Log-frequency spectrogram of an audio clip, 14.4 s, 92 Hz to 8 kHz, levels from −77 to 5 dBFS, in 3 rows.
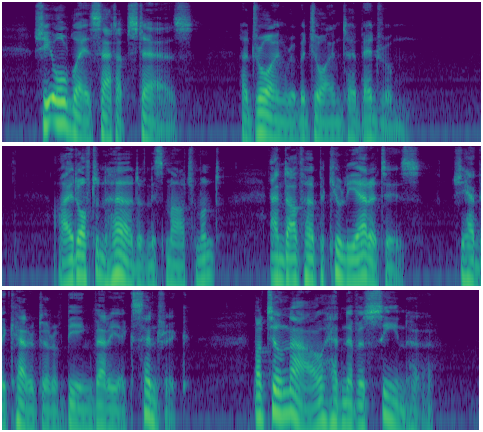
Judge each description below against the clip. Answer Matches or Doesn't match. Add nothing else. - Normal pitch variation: Doesn't match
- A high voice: Doesn't match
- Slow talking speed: Doesn't match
